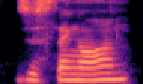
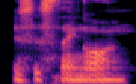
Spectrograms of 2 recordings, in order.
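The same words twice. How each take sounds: First: Louder, rising test call; mic check. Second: Said in the usual way. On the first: Shown as a demonstration.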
